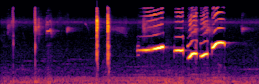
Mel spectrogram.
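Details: Female white-rumped shama calling to the male. Sharp clicks are followed by a clear whistled phrase: a long rising whistle, then several short, slurred notes that dip and rise again, ending on a higher upslurred note.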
